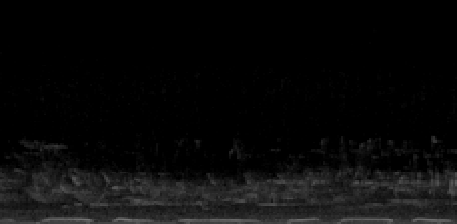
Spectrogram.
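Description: A Common Wood Pigeon gives a soft, husky cooing phrase of about seven low coos in four seconds. Fainter birds twitter in the background.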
